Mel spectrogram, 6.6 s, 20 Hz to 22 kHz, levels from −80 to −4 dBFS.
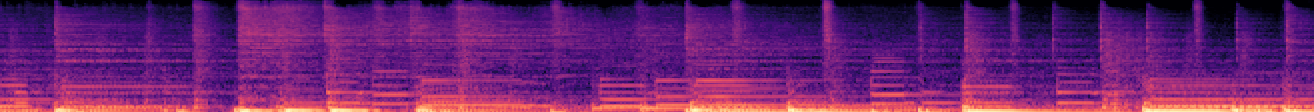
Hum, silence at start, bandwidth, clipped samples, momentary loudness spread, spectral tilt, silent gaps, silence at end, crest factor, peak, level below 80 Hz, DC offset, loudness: none; 0 s; over 20 kHz; under 0.1%; 13 LU; -6.5 dB/octave; none; 0 s; 14 dB; -2 dBFS; -18 dBFS; under 0.1%; -17 LUFS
